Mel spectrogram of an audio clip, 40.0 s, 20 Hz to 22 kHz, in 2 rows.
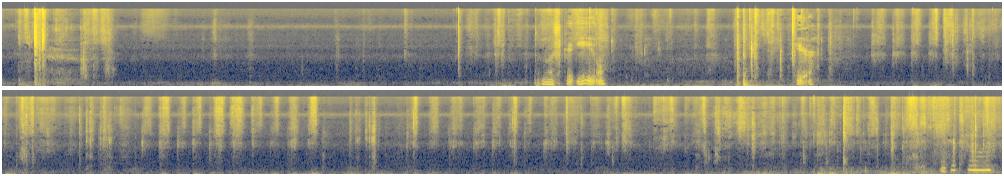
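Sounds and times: paper rustling: 0:00.2 - 0:02.3, 0:09.1 - 0:13.4, 0:14.0 - 0:26.2, 0:26.9 - 0:40.0
paintbrush scratching on paper: 0:17.3 - 0:19.1, 0:21.8 - 0:27.1, 0:28.2 - 0:34.1, 0:36.8 - 0:40.0.

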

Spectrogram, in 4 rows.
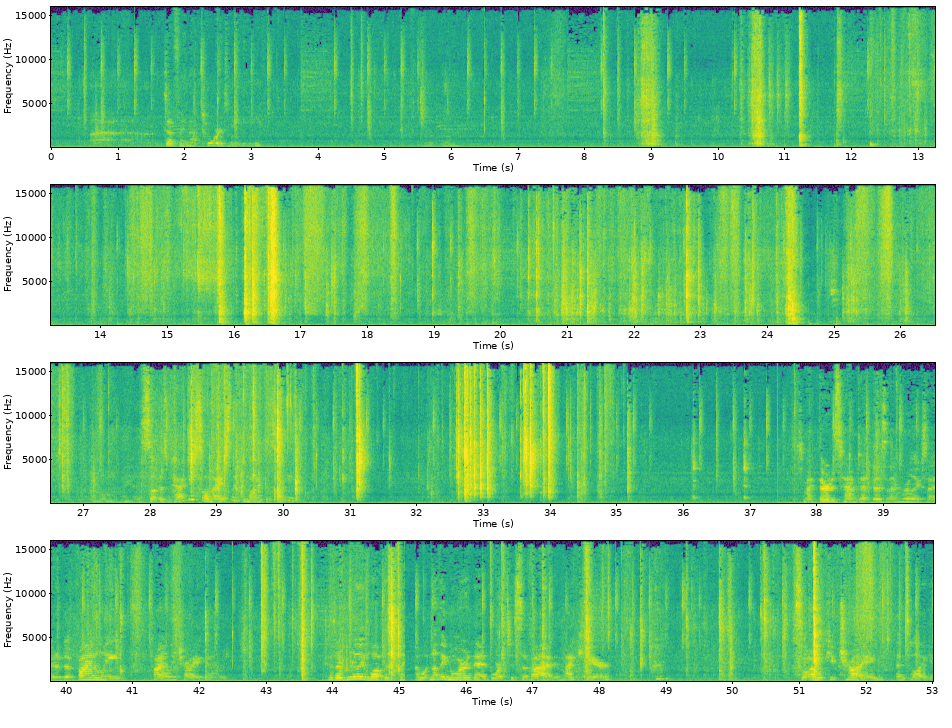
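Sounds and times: blade slitting packing tape: 0:32.5 - 0:34.9.

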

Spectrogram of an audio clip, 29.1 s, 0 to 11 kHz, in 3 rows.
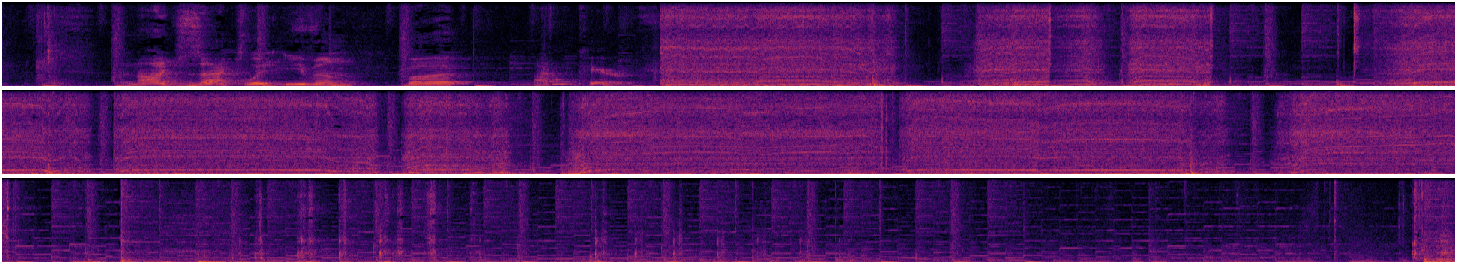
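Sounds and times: cordless drill boring into plastic pipe: 0:04.4 - 0:08.1, 0:09.2 - 0:19.5.

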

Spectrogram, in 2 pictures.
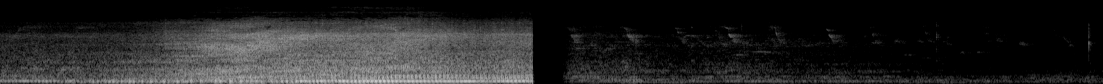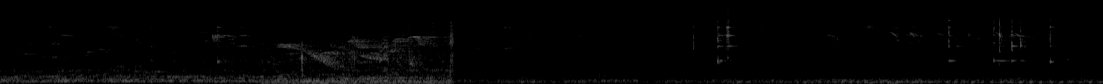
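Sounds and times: vehicle engine approaching: 0:00.0 - 0:09.3, 0:13.6 - 0:15.6
faint birds chirping: 0:05.6 - 0:22.0.

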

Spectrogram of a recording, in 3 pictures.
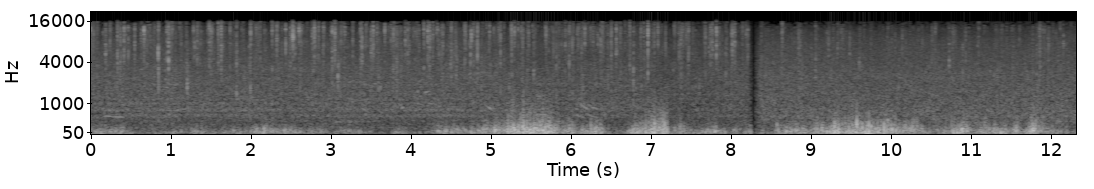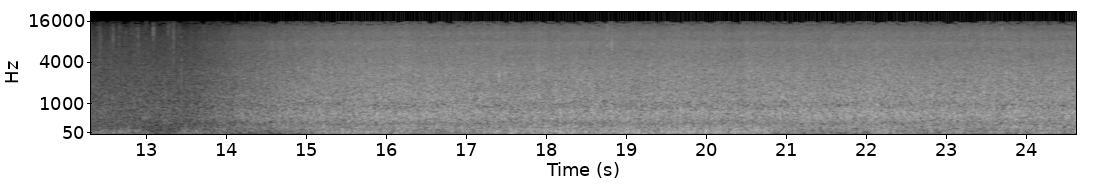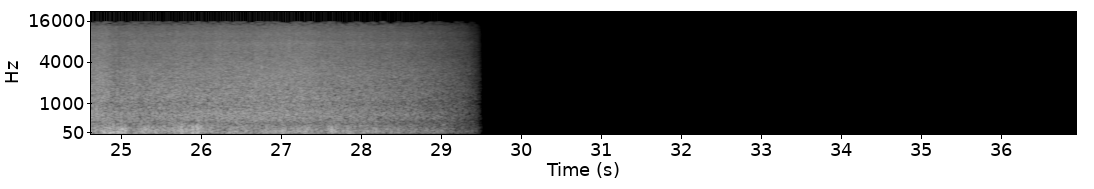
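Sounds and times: wind on microphone: 0:00.0 - 0:03.5, 0:04.2 - 0:29.4
river rushing through rapids: 0:12.2 - 0:29.5.

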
